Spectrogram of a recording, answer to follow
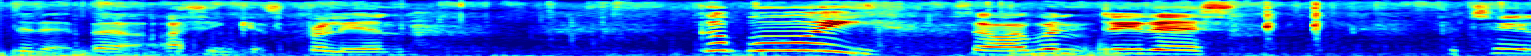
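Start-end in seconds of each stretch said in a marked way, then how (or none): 2.6-3.3 high, bright call of praise; praising horse. Real, not acted. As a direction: cheer the horse on.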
